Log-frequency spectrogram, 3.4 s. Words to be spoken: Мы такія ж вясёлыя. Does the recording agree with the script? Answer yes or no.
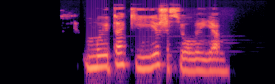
no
